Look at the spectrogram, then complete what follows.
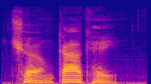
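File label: "chèuhng ga kèih", Cantonese; a long vacation; 長假期; holidays and festivals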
